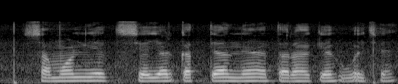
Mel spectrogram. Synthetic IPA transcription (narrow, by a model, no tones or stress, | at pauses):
samanjət̪sejəɾkət̪janɛt̪əɾəɦkeɦuɛt͡ʃʰɛ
